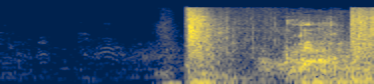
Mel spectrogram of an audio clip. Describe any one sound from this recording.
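A game's magic attack bursts with a loud crash.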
